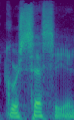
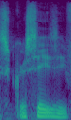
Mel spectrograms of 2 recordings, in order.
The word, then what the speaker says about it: Scorsese: But apparently, Mr. Scorsese, it's pronounced Scorsese, I just learned. I've been saying Scorsese for years.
